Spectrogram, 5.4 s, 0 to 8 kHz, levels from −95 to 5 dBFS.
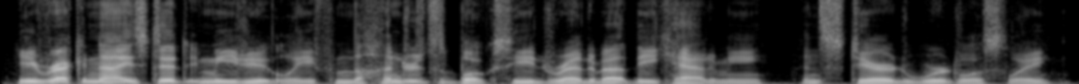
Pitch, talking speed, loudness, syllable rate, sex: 100 Hz, 200 wpm, -21 LUFS, 6.6 syllables/s, male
